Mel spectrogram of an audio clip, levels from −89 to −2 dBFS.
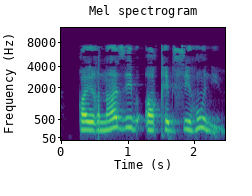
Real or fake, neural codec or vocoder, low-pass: real; none; 7.2 kHz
